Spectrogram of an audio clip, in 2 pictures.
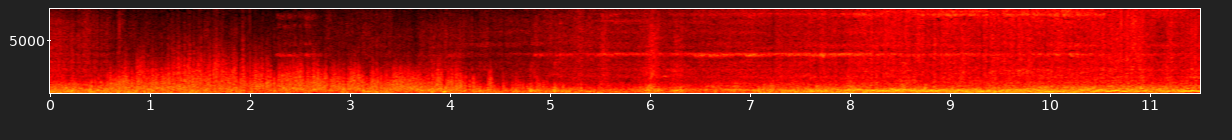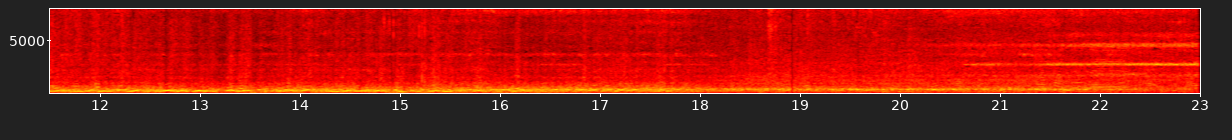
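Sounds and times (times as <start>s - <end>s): train running on rails: 0.0s - 23.0s
high wheel squeal: 2.2s - 3.0s, 4.8s - 11.7s, 12.6s - 18.9s, 19.7s - 23.0s.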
